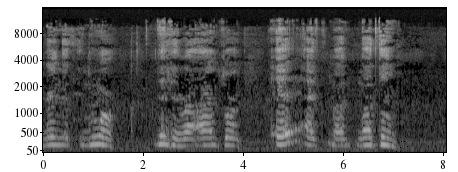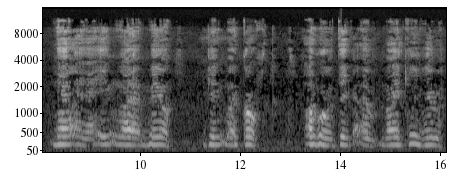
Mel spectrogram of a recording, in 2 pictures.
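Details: Older man with cerebral palsy; dysarthric speech due to cerebral palsy.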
